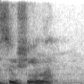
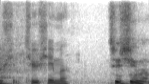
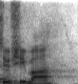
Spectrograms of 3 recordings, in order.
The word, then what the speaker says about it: Tsushima: It dropped same day as Ghost of Tsushima. – Yeah. – Tsushima, my bad. – Are we pronouncing it? – Yeah. Tsushima. Tsushima. Yeah.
